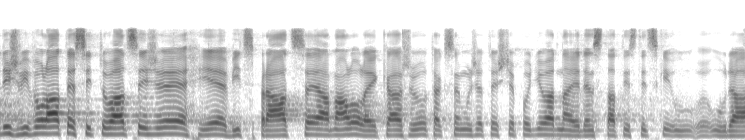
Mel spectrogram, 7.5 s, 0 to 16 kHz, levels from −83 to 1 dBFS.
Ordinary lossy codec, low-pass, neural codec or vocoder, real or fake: AAC, 96 kbps; 7.2 kHz; none; real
